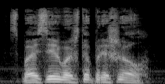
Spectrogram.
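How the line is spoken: Breathy, relieved exhale. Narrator (Russian): наконец-то выдохнул трактирщик

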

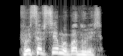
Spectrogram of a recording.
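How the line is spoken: Yelling. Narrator (Russian): заорал я на ржущих товарищей

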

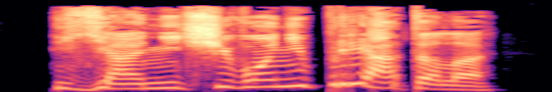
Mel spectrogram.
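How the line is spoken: Nervous outburst. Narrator (Russian): выкрикнула старшая придворная дама, начав нервничать

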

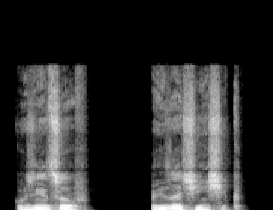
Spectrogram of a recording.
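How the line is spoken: Even, calm question. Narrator (Russian): спросил он ровным, спокойным голосом

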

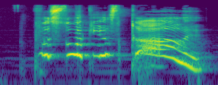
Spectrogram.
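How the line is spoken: Shouted. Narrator (Russian): закричала она

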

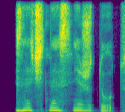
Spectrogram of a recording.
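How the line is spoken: Thoughtful mutter. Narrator (Russian): задумчиво пробормотал он

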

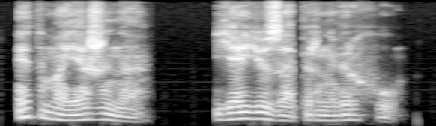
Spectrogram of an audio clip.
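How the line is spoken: Calm explanation. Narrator (Russian): спокойно пояснил Уилсон

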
